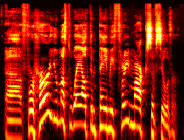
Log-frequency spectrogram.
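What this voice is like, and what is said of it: Put-on character accent. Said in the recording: “lost the accent.”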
